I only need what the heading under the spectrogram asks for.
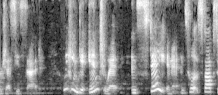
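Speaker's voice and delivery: bedtime-story narration; story reading. A narrator's reading. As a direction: read the storybook to the kids. Reads a story aloud to children.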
